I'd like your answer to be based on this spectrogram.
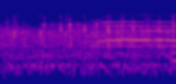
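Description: Spectators at a collegiate track and field jumping competition applaud a strong attempt, a distant, steady patter of clapping from a sparse crowd with a faint whistle rising toward the end.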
